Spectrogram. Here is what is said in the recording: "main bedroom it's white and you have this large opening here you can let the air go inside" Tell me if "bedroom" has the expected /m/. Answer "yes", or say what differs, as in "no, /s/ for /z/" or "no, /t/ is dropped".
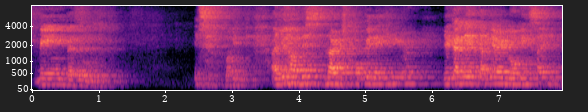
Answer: no, /m/ is dropped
